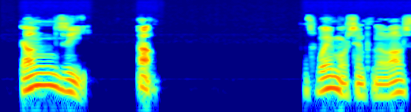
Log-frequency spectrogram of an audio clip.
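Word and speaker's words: Guernsey: wait no Ury wait how do you pronounce that gunzi oh that's way more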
